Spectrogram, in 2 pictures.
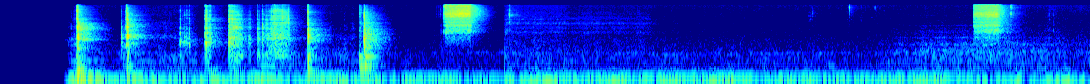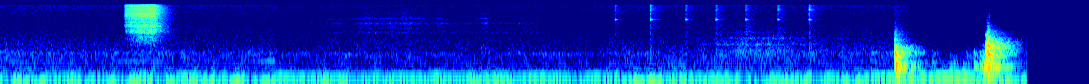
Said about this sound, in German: Aber heute will ich gar nicht so viel davon erzählen, sondern euch mal ja, zeigen, wie sich das so anhört. Also das Gesichtstonikum klärend. Let's go!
